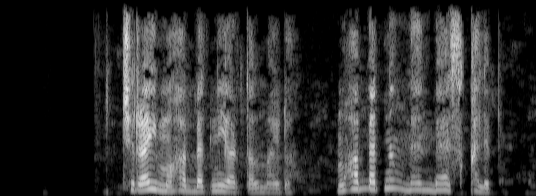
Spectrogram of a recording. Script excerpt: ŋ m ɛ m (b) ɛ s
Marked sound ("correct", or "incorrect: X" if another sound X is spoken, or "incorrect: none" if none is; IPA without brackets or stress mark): correct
